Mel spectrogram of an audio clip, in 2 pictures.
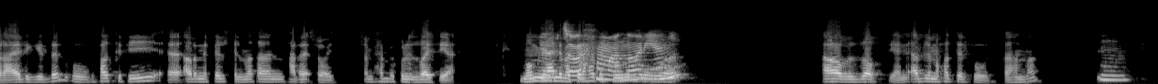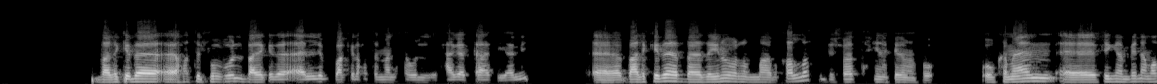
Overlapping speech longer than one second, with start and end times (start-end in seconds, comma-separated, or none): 5.3-6.7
